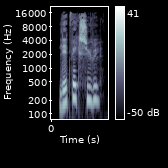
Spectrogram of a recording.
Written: letvægtscykel

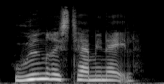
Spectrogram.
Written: udenrigsterminal

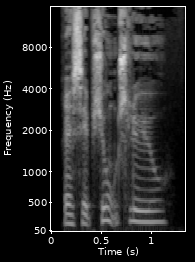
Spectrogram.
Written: receptionsløve

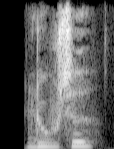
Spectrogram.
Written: luset

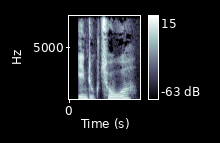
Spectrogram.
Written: induktor

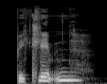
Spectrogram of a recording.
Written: beklemmende

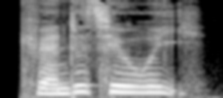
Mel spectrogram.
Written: kvanteteori

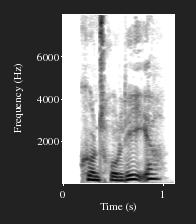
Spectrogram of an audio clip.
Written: kontroller

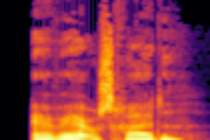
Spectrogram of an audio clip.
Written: erhvervsrettet

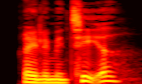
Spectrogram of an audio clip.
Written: reglementeret

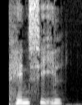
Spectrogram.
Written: pencil

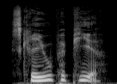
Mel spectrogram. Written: skrivepapir

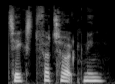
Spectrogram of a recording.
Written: TEKSTFORTOLKNING

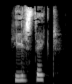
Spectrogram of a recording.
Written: helstegt

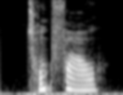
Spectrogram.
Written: trumffarve

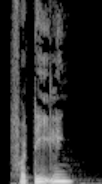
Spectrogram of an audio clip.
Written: fordeling

